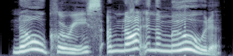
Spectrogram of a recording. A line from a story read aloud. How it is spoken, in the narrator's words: I shouted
